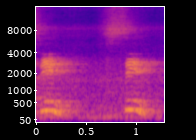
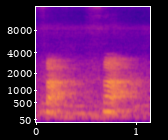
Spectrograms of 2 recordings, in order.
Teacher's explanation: Kalau sin jelas sin, sin. Tapi kalau sa itu tipis lidahnya, ujung lidah menyentuh gigi.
